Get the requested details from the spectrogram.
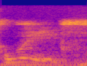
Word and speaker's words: Leach: But yeah, it's Leach. Just okay. Like the little parasite stuck on your...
